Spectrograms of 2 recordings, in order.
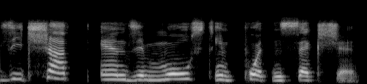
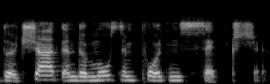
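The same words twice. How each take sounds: First: 'The' is pronounced with a long 'ee' vowel. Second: 'The' is pronounced with a short 'uh' vowel. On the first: The speaker calls it wrong. "I heard" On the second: The speaker calls it right. "instead of"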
